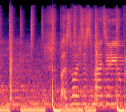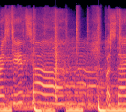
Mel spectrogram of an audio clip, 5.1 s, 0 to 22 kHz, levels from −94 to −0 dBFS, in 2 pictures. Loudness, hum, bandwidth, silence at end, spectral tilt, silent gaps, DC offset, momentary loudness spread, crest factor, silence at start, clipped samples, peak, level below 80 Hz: -13 LUFS; none; 18 kHz; 0 s; -4.5 dB/octave; none; under 0.1%; 5 LU; 12 dB; 0 s; under 0.1%; 0 dBFS; -16 dBFS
